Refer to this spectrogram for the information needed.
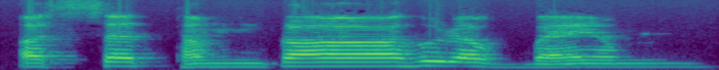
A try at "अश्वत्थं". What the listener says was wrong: ये ये जो है ना, ये बंगाली उच्चारण नहीं करना है। अश्वत्थम ने, अश्व अश्व अश्व, नॉट स, अश्व अश्व। शाहमृग का श। शाहमृग या अमित शाह। हाँ अश्व अश्व, हाँ हाँ अश्व।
